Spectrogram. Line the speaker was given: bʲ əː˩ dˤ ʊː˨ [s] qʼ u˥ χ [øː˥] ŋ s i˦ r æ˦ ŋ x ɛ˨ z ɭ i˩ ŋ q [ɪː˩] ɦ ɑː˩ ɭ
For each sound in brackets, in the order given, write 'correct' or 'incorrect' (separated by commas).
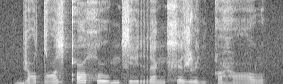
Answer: incorrect, incorrect, incorrect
